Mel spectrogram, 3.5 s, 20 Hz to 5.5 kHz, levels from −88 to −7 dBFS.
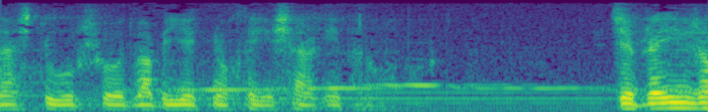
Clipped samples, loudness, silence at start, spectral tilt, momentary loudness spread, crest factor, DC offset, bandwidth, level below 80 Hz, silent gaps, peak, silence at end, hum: under 0.1%; -20 LUFS; 0 s; -9.5 dB/octave; 20 LU; 18 dB; under 0.1%; 5.2 kHz; -52 dBFS; none; -2 dBFS; 0 s; 60 Hz at -45 dBFS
